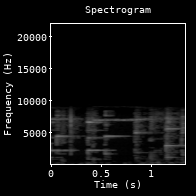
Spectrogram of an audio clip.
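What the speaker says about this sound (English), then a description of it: "Oh, jeez, that's my phone" A mobile phone ringtone plays a bright, chiming electronic melody in short repeated phrases, fairly close and clear, with a voice partly overlapping.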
